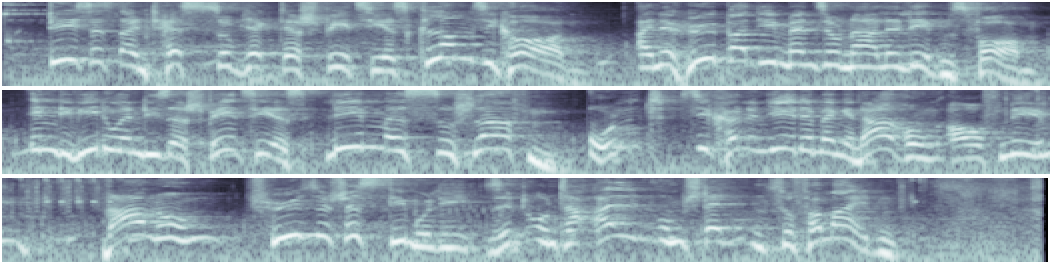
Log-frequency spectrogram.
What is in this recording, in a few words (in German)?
Charge Elanvoller Boardcomputer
